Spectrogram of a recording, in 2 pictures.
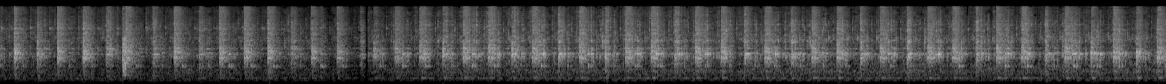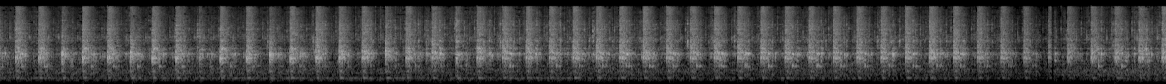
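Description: A model Stirling engine running and driving a Wilesco toy drop hammer: a steady, even clatter of about three or four beats a second.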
